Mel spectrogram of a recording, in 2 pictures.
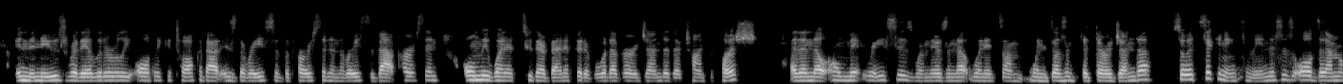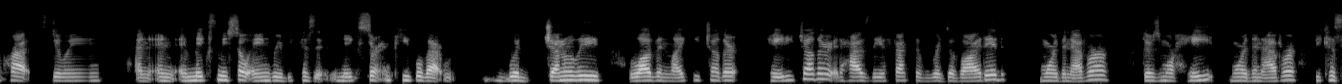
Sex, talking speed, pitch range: female, 235 wpm, 170-195 Hz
